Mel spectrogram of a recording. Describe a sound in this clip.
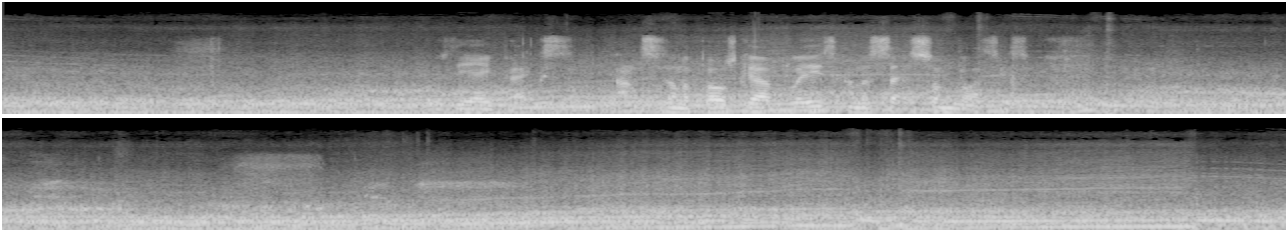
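A racing car engine roars and whines, rising and falling as it shifts gears.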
